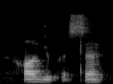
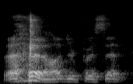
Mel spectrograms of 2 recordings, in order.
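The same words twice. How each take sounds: First: Said in the usual way. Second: Drawn-out, amused hundred percent; slow laughing agreement. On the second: Real, not acted. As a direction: stretch it out slowly through a laugh.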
